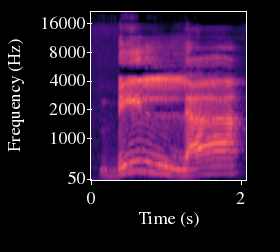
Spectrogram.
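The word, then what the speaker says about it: بِاللَّهِ: মনে আছে যে যত পেশ তত গোল পেশচার উচ্চারণ ঠোট গোল হবে আউ বিল লাম খাড়া জবর লা বিল্লা বিল্লা বিল্লাহ আল্লাহ শব্দের পূর্বে এখানে জের আসছে আল্লাহ শব্দের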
